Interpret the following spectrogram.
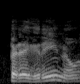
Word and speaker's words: Peregrino: say I love it peregrino the last name and that's the way it's supposed to be pronounced if you can roll your r's peregrino means Pilgrim a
